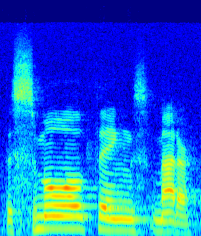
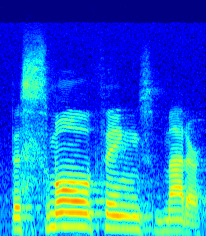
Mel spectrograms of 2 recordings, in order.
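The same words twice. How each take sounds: The two takes are said the same way.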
